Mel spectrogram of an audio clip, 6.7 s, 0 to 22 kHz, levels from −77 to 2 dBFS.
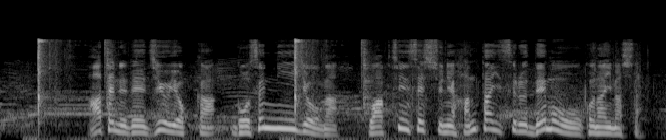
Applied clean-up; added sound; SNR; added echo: none; Shatter; 8 dB; none.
